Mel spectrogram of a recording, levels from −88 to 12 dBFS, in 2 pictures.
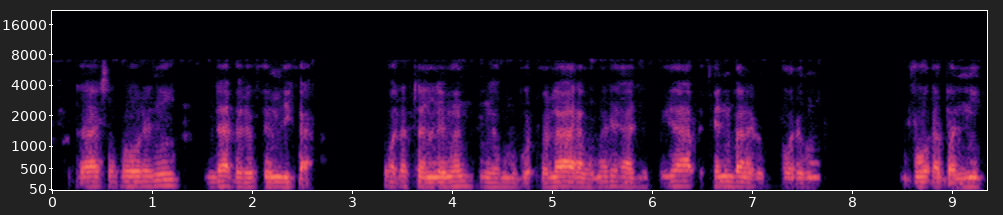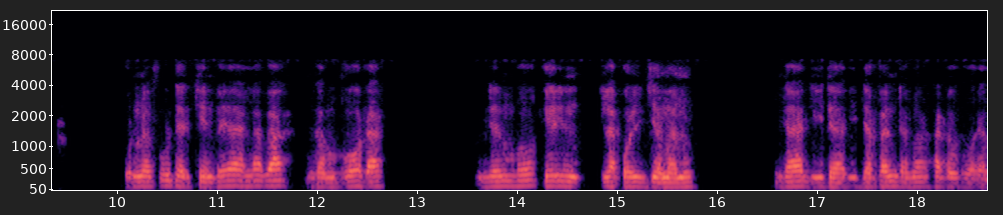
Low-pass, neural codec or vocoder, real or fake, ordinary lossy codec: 7.2 kHz; codec, 16 kHz, 4 kbps, FreqCodec, smaller model; fake; AAC, 48 kbps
